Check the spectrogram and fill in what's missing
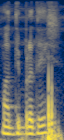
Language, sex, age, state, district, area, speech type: Malayalam, male, 18-30, Kerala, Wayanad, rural, spontaneous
